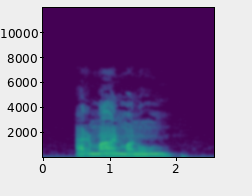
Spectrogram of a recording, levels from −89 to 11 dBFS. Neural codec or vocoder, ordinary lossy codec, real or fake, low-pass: none; AAC, 32 kbps; real; 7.2 kHz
